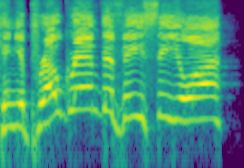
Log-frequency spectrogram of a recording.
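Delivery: shrill, very high voice. Talking about becoming our parents, the speaker imitates their mom: imitating my mom's voice. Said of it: "That's my mom's voice".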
